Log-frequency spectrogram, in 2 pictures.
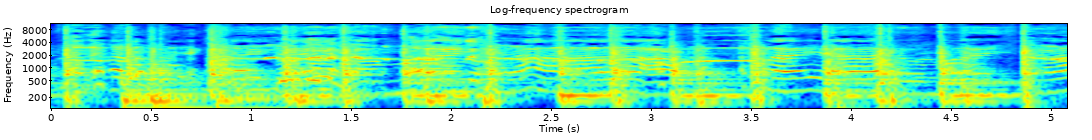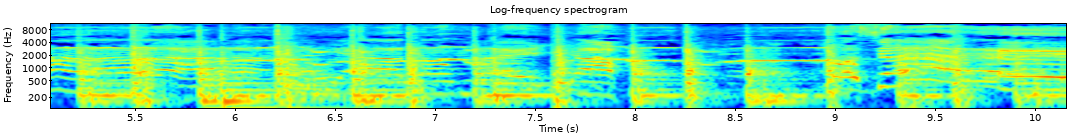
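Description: Folk dance music: a laced barrel drum beaten in a quick, steady rhythm, with voices singing over it. Deep drum booms sound twice, about half a second in and again about six seconds in.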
